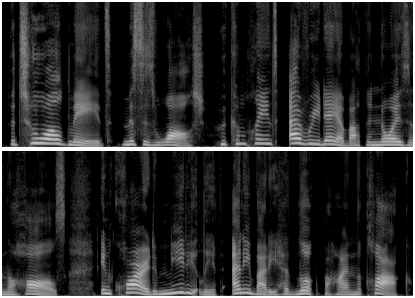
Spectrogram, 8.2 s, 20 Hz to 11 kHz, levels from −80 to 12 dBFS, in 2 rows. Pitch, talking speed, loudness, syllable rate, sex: 220 Hz, 180 wpm, -20 LUFS, 5.9 syllables/s, female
